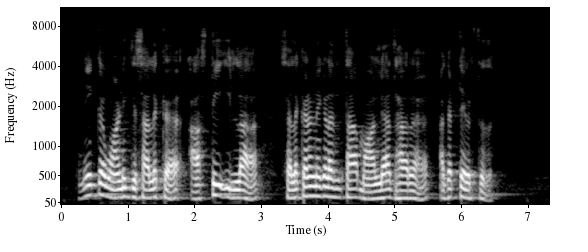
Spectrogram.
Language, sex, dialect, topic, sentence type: Kannada, male, Dharwad Kannada, banking, statement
